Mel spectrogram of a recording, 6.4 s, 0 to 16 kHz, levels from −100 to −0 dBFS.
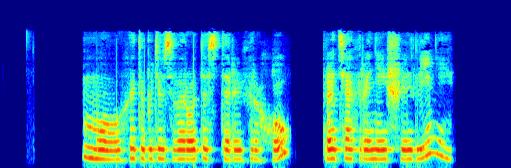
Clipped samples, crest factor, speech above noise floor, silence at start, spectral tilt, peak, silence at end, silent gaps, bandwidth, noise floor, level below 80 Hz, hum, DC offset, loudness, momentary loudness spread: under 0.1%; 18 dB; over 71 dB; 1.05 s; -3.5 dB/octave; -4 dBFS; 0.75 s; 3.71-4.04 s; 8.2 kHz; under -90 dBFS; -66 dBFS; none; under 0.1%; -20 LUFS; 9 LU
